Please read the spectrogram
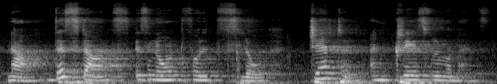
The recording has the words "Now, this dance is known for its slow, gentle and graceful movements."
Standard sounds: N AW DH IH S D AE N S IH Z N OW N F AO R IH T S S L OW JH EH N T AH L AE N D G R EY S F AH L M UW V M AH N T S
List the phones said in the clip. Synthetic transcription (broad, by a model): N AW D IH S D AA N S IH Z N OW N F AO R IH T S S L OW JH EH N T AH L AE N D G R EY S F AH L M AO M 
